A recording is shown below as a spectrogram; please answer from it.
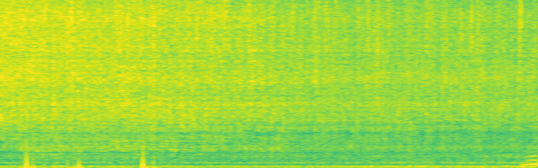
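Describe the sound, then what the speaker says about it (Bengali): Potatoes frying in hot oil on a kitchen stove give a steady, loud sizzling hiss that runs unbroken, with a couple of brief clinks near the start and no talk. "তেলের মধ্যে আমি উপরে আলুগুলোকে দিয়ে ভেজে নিচ্ছি"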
